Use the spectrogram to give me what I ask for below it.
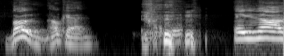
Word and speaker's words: Bodden: Phil is doing old war stories with Alonzo bordon which I I pronounced by the way John there's no R in there it's Bowden Bowden okay hey you know I've had a couple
